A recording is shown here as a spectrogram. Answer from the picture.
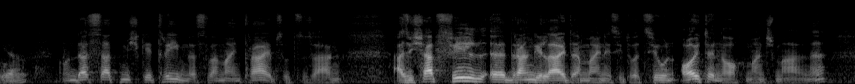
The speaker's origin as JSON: {"language": "German", "town": "Naples", "region": "Campania", "country": "Italy", "tie": "born or raised there", "second_language": "German", "said": "Also ich bin als quasi Halbwaise im Heim aufgewachsen, war viel auf der Straße. Ich bin ein klassisches Cognizzo in Neapel."}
